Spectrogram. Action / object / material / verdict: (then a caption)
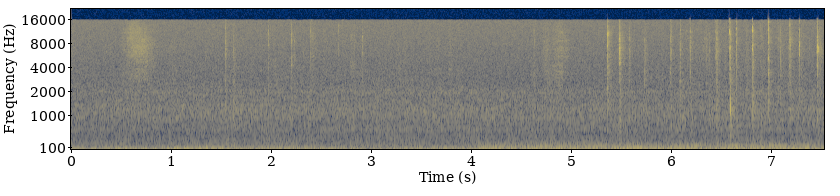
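tap / laptop keyboard with plastic keys in an aluminium body / plastic / none. Both hands type slowly with their fingertips on a silver aluminium laptop keyboard with black plastic keys. Short, bright key taps sit over a steady low rumble, growing denser in the second half of the clip.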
